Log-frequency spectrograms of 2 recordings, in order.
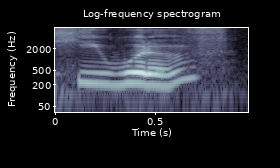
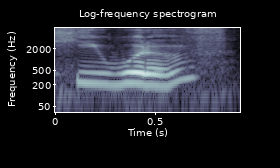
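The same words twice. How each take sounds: First: It is said quickly, 'have' reduced like 'of'. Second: It is said quickly, 'have' reduced like 'of'.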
